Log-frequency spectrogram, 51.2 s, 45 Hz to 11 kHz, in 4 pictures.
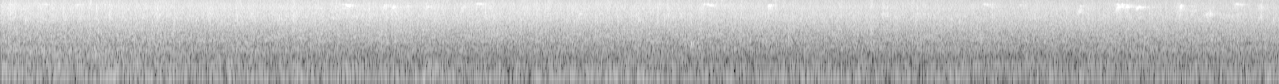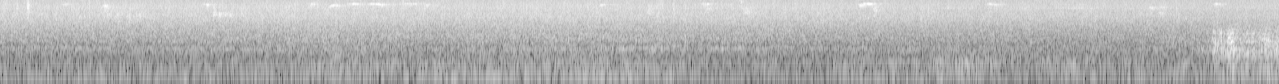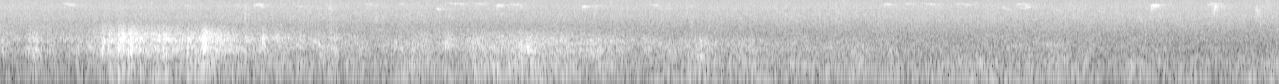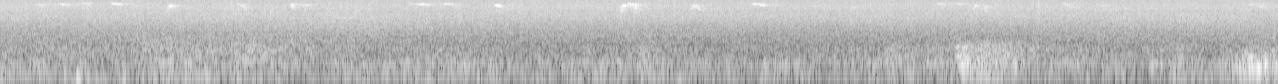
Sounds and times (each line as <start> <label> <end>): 0.0 rain 51.1
50.7 thunderclap 51.1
